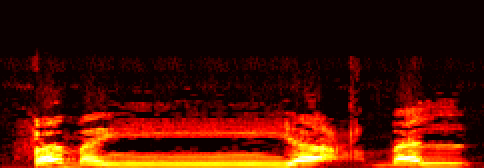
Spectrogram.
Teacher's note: نون ساکن کے بعد جب یا آتا ہے تو ادغام غننے کے ساتھ کرتے ہیں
